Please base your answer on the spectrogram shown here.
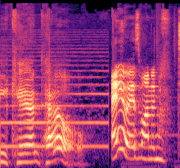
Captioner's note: alarm distorts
